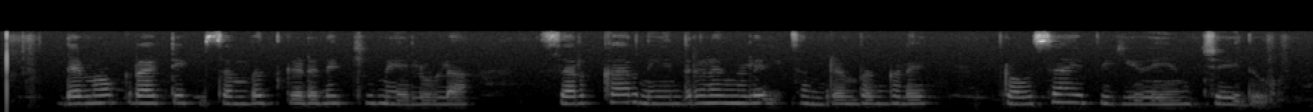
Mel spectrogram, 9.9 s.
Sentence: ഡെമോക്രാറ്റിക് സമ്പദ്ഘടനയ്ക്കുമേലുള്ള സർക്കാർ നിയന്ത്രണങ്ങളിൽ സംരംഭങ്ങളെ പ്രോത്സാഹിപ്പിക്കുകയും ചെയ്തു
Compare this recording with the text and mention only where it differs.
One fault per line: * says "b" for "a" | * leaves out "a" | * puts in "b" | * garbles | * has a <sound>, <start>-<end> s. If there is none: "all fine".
all fine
